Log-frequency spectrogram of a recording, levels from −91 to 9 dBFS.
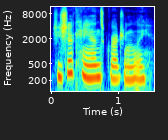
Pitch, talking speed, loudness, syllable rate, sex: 230 Hz, 155 wpm, -16 LUFS, 4.2 syllables/s, female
